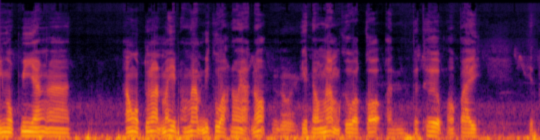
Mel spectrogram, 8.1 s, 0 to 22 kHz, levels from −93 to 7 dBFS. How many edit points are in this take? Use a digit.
0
